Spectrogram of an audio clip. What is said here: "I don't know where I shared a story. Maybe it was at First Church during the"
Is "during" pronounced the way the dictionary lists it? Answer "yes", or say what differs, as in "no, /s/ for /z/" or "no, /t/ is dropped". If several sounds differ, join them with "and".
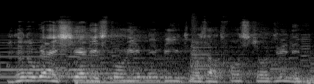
no, /ɹ/ is dropped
